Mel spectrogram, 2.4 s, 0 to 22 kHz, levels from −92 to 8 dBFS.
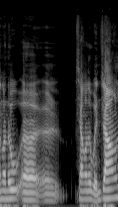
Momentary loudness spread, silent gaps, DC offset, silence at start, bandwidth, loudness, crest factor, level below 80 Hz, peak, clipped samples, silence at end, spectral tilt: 12 LU; none; under 0.1%; 0 s; 15 kHz; -25 LUFS; 20 dB; -52 dBFS; -4 dBFS; under 0.1%; 0 s; -5.5 dB/octave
